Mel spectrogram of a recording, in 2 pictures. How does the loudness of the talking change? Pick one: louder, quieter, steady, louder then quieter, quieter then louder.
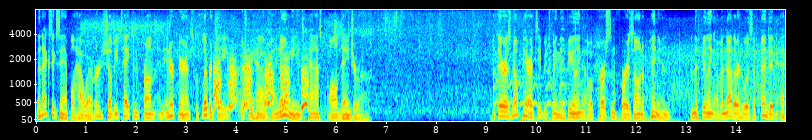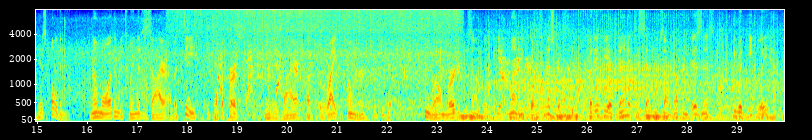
steady.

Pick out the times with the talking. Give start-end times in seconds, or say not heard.
0.0-6.7, 9.1-22.1, 22.8-29.9.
